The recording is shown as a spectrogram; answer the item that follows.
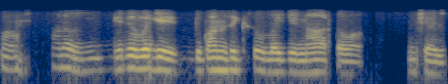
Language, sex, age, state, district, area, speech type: Kashmiri, male, 18-30, Jammu and Kashmir, Bandipora, urban, conversation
